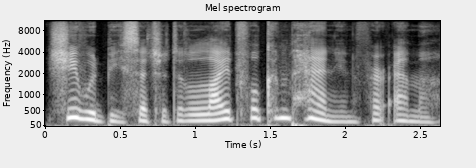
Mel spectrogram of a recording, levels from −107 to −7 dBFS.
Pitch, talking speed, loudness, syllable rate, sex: 200 Hz, 205 wpm, -17 LUFS, 5.5 syllables/s, female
